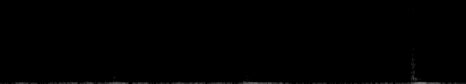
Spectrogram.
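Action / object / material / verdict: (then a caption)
scrape / graphite pencil on paper sheet / paper / none. A graphite pencil, held close up, makes short scratching and shading strokes on a sheet of flat white drawing paper. Soft, dry, high-pitched scratches come in irregular bursts, with a few brighter, sharper strokes standing out against a quiet, low background hum.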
